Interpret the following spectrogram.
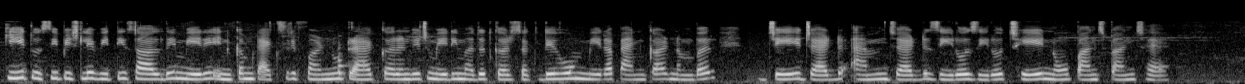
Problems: none marked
